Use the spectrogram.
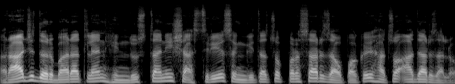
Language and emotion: Goan Konkani, neutral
